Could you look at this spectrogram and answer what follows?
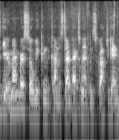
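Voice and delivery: ordinary talk, nothing marked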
